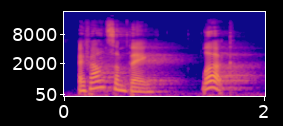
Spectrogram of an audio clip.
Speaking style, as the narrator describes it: Allie yelled out

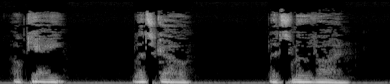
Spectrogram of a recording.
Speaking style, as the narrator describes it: Noah sighed deeply and then said

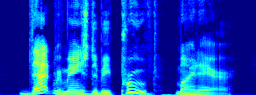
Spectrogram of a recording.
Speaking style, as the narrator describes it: I answered hotly, for the insinuation that I had sold out stung me

